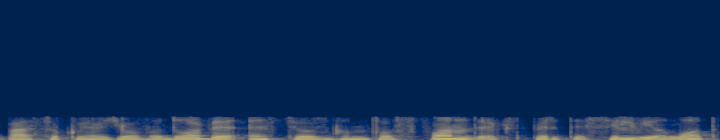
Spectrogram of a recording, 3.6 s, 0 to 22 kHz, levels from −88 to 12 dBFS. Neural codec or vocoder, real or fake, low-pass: codec, 16 kHz, 4 kbps, X-Codec, HuBERT features, trained on balanced general audio; fake; 3.6 kHz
